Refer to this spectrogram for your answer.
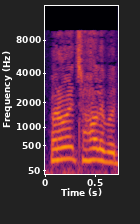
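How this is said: It is said in a put-on imitating voice.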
